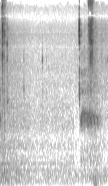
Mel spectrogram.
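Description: Near silence: the last word fades out, then quiet room tone, with one brief faint sound shortly before the end.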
